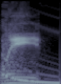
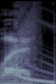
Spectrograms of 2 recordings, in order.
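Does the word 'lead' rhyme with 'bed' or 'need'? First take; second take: need; bed. First: The vowel is long, rhyming with 'need'. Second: The vowel is short, rhyming with 'bed'. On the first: It names something that leads. The speaker calls it right. "it was lead, not lead, so because it leads" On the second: It names the metal. The speaker calls it wrong. "not lead"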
